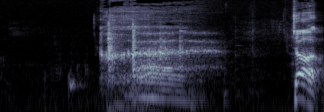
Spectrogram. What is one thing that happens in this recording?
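A man exclaims loudly with a drawn-out sound after drinking.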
